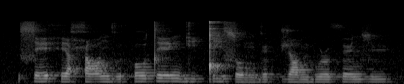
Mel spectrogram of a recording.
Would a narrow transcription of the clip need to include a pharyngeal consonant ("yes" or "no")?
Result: yes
